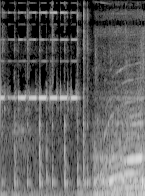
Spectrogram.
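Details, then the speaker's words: Newly installed Chamberlain myQ belt-drive garage door opener, replacing one whose gears slipped and ground, running to its set up position: a few beeps, then a smooth, even whir that eases off near the end of travel; normal operation. "once they get to that desired position they actually slow down so it's not slamming shut"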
